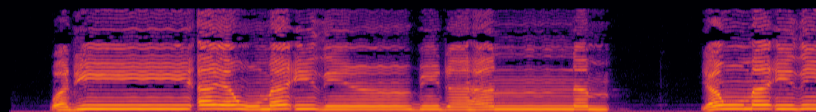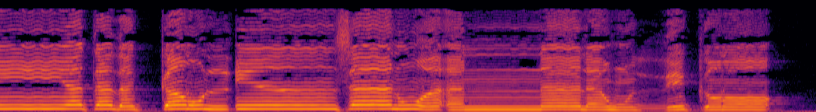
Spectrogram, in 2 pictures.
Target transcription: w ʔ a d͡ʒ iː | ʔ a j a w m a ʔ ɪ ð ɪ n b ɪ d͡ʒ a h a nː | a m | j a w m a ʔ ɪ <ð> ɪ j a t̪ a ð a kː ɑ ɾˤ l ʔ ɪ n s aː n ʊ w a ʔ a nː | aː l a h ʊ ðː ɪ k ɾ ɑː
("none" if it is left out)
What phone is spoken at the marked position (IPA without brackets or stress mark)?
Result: ð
